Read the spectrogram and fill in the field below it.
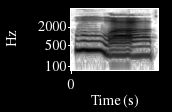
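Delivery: ordinary delivery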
